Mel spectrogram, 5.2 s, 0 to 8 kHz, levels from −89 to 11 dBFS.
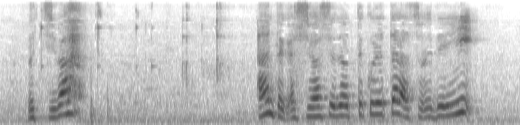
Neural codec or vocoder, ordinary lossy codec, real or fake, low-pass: none; none; real; 7.2 kHz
